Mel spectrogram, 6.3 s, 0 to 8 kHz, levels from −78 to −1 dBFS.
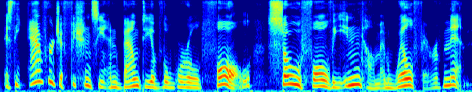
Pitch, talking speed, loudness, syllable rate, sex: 190 Hz, 170 wpm, -19 LUFS, 4.9 syllables/s, male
